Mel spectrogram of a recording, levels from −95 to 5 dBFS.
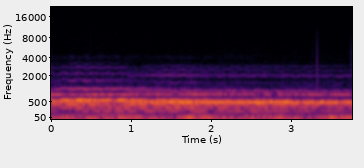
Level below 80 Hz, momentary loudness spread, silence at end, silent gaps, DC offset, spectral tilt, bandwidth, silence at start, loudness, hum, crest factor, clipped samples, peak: -46 dBFS; 3 LU; 0 s; none; under 0.1%; -9 dB/octave; 3.3 kHz; 0 s; -31 LUFS; none; 12 dB; under 0.1%; -18 dBFS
